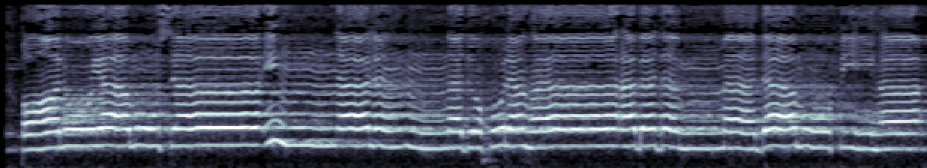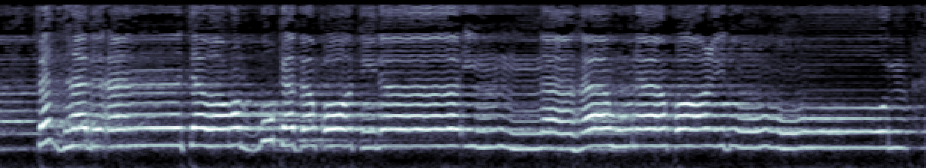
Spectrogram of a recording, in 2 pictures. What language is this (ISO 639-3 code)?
ara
